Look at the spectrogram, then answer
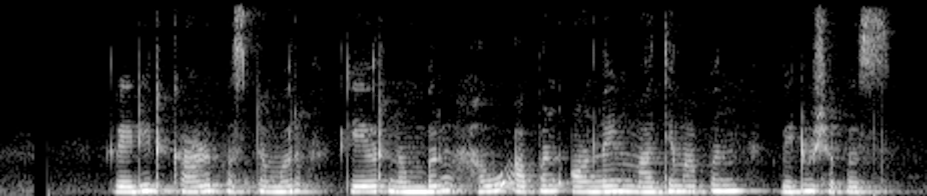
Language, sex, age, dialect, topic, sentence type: Marathi, female, 31-35, Northern Konkan, banking, statement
